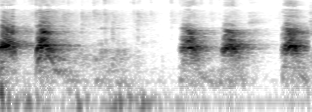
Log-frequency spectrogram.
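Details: Female dog barking at a trainer, protecting her owners and territory; she barks constantly when home alone, at children and guests. Five sharp, harsh barks in two clusters, a pause of about a second between them, no other sounds.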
